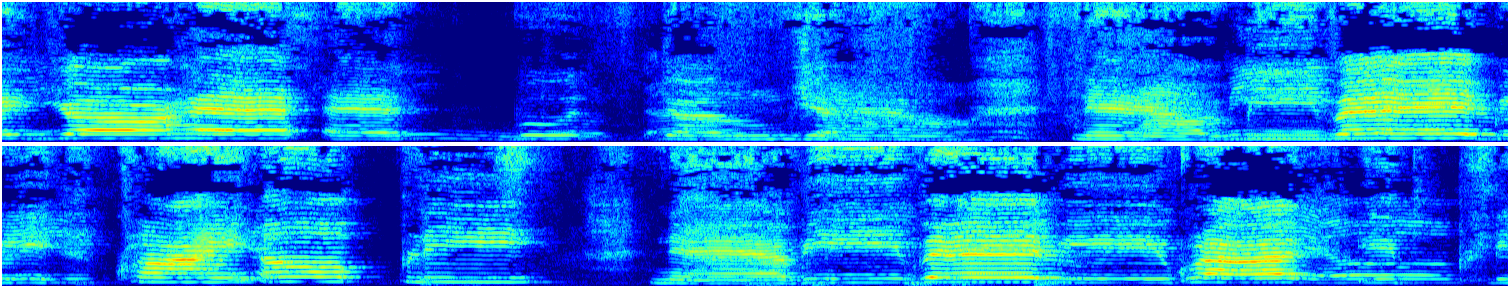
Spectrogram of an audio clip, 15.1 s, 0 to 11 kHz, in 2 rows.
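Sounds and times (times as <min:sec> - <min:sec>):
girls singing: 0:00.0 - 0:15.0.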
